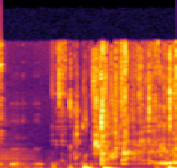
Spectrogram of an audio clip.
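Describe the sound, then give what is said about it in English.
Water is poured into a glass beside the microphone, starting with a few splashy drips and then a steady gurgling stream with soft low glugs. Nobody speaks. “Can I pour it into the glass by the microphone?”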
